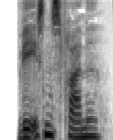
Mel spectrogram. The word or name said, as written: væsensfremmed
